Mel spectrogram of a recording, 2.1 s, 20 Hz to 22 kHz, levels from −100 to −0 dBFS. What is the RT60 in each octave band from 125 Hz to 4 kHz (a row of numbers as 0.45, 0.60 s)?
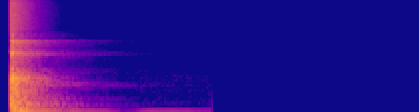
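0.50, 0.55, 0.45, 0.40, 0.35, 0.40 s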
